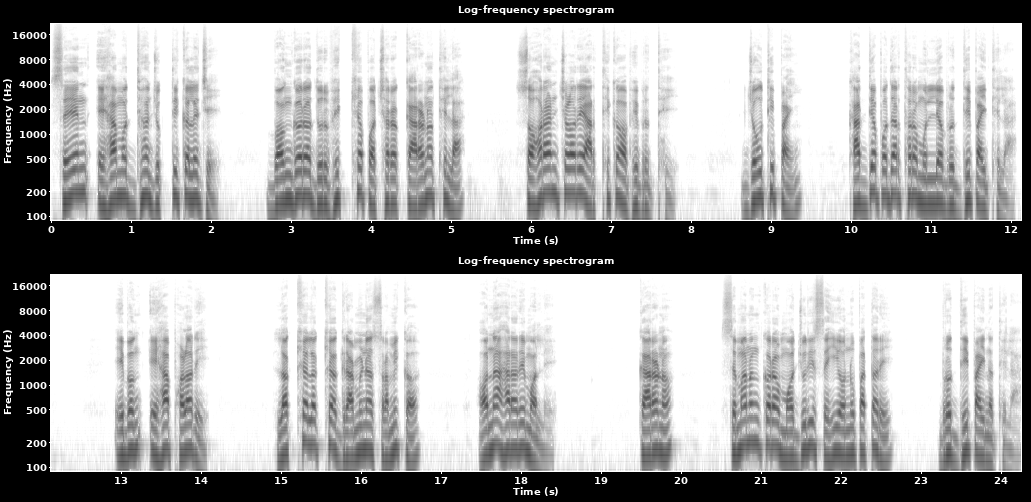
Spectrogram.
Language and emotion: Odia, neutral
